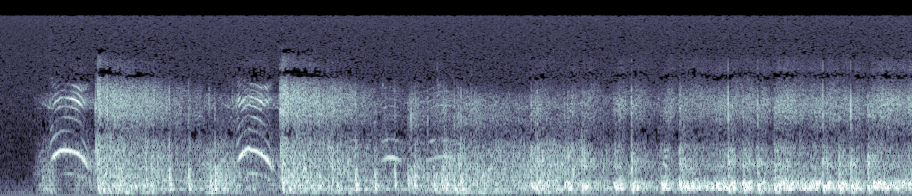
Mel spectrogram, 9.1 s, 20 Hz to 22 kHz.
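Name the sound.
21-gun salute cannon fire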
